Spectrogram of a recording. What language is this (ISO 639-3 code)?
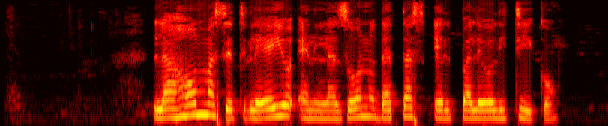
epo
